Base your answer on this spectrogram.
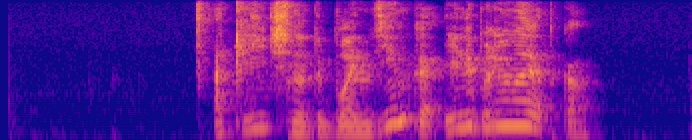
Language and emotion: Russian, positive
